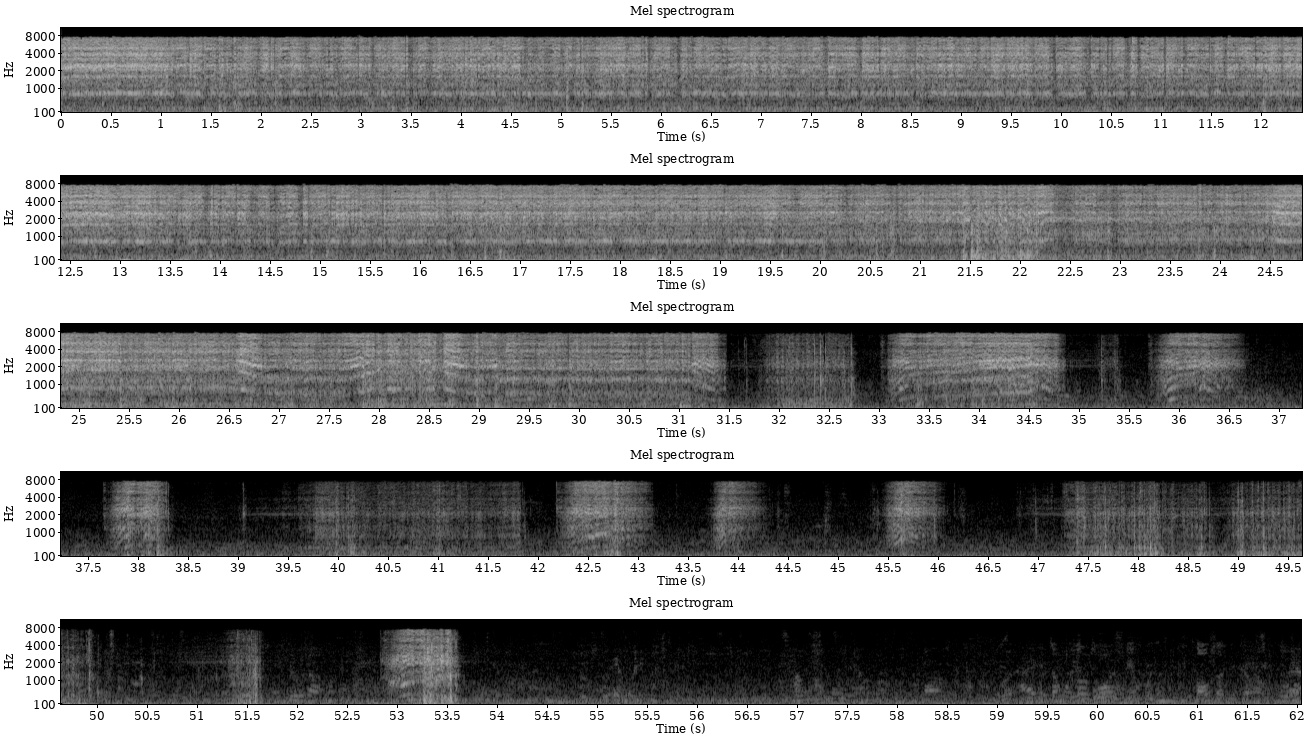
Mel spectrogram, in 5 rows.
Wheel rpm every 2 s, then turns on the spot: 210, 220, 210, 220, 210, 220, 220, 210, 220, 220, 230, 230, 230, 200, 190, 80, 70, 60, 20, 30, 20, 30, 10, 10, 20, 10, 40, 0, 0, 0, 0.
30-32 34-36 38-42 46-50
